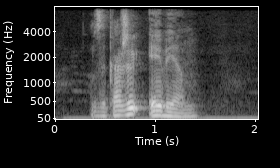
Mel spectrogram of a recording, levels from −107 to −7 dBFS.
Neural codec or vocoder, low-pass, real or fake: none; 7.2 kHz; real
